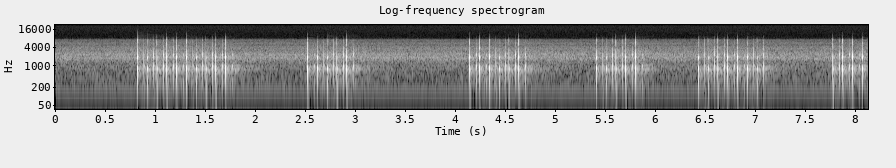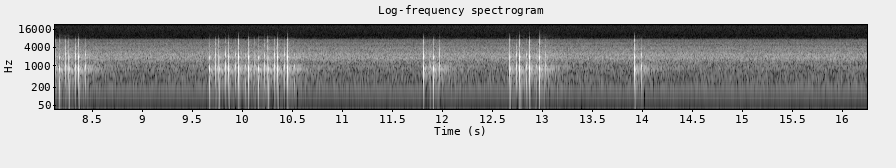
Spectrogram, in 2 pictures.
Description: Pulse dialling, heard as clicks on a phone line, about 10 pulses a second, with hum. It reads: 0 5 6 5 7 7 9 2 4 1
